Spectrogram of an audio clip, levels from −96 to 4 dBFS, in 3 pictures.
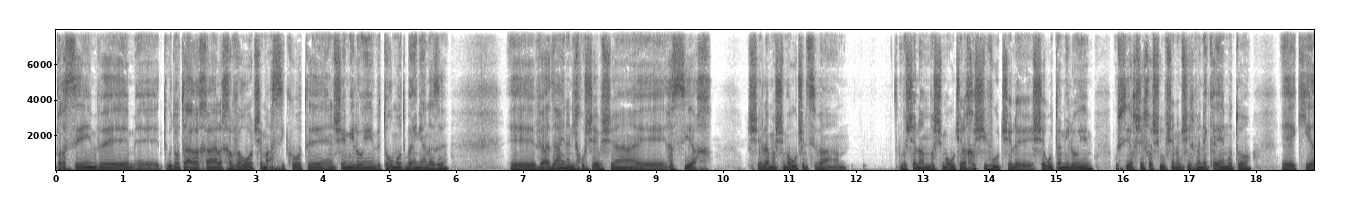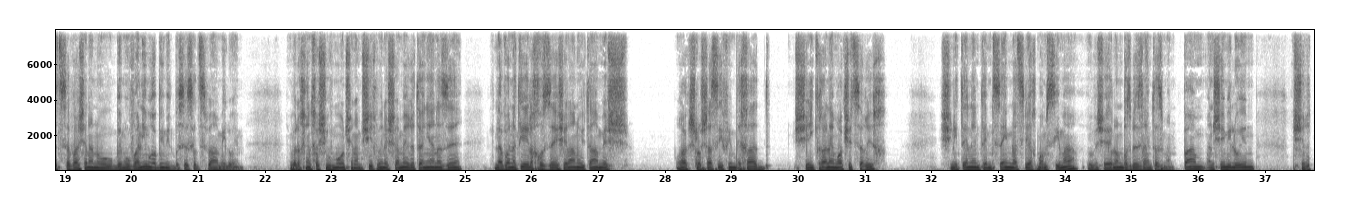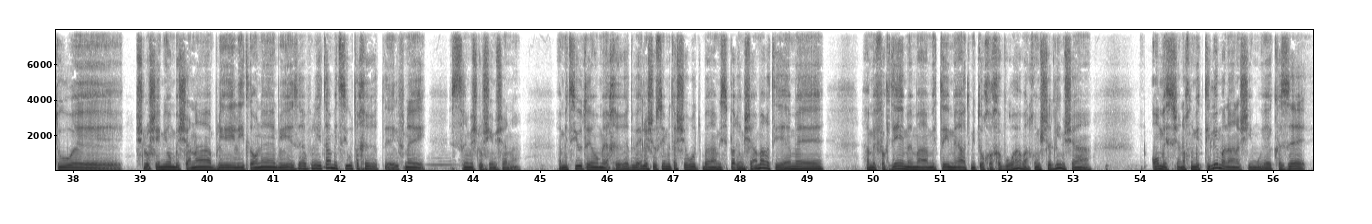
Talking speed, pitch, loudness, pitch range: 130 wpm, 115 Hz, -21 LUFS, 105-125 Hz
